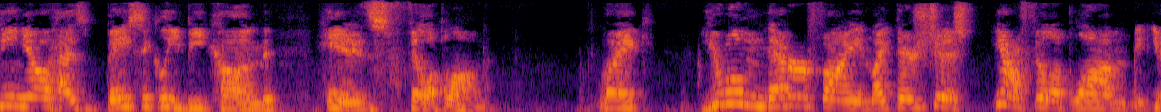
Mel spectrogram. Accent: United States; We're American

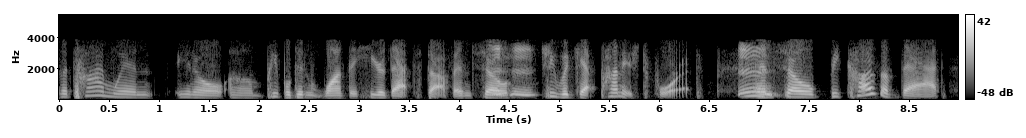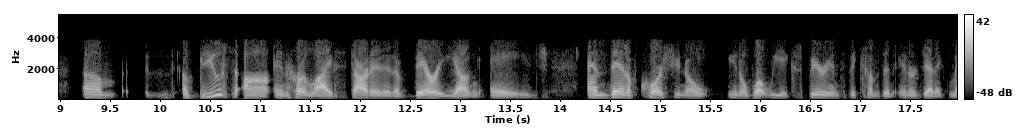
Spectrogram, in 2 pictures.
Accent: Minnesota, United States; I grew up in Minnesota

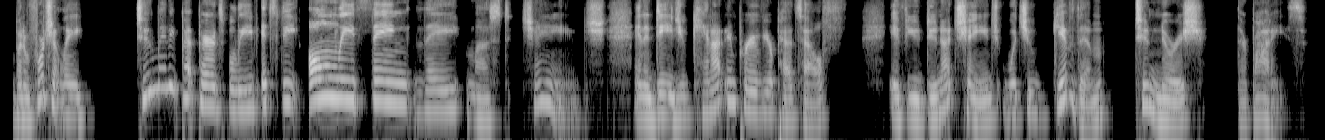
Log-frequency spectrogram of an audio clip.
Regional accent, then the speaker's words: Oklahoma, United States; moved away; my hometown of Oklahoma

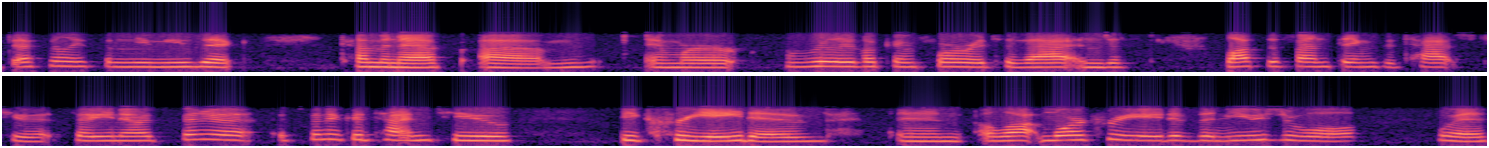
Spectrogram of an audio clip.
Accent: Nashville, Tennessee, United States; This is my hometown. I was born here and lived here my entire life.

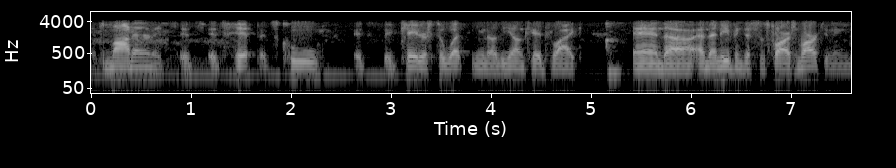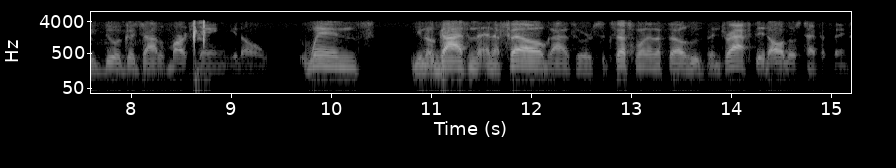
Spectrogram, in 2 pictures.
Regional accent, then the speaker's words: Columbus, Ohio, United States; also born or lived in New York; I grew up in Columbus, Ohio.

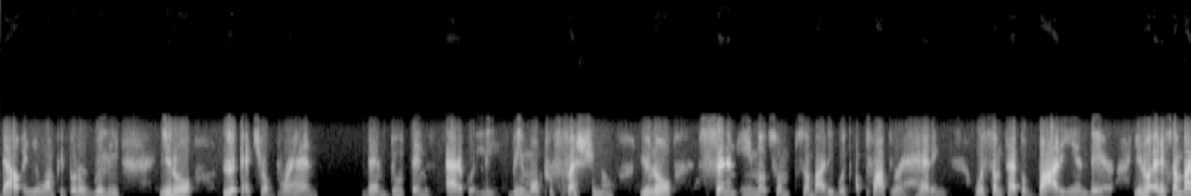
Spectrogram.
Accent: New York Tri-State area, United States; I'm from the Tri-State area. I represent the New York Tri-State area

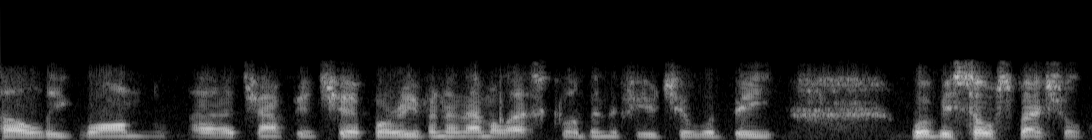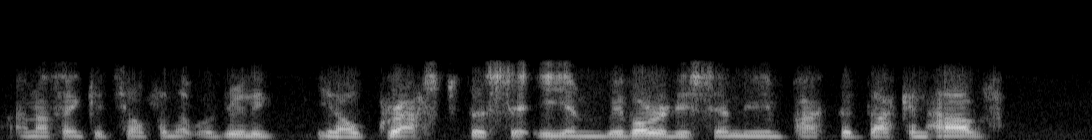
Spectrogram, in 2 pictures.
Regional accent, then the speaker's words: England, United Kingdom; now in United States; typically English

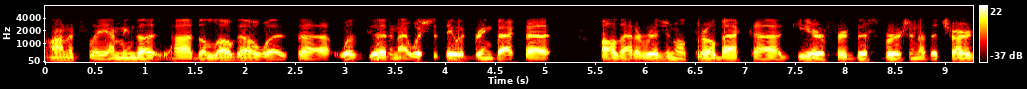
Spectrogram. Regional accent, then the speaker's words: El Cajon, California, United States; where I grew up in El Cajon or in East County, San Diego

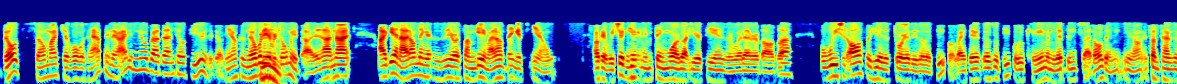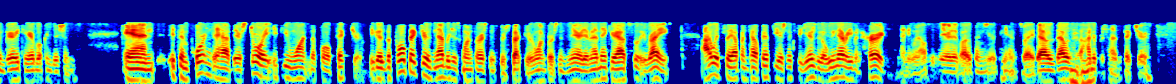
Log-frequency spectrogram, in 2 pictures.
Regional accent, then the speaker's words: the South, United States; I think, you know, I grew up in the South

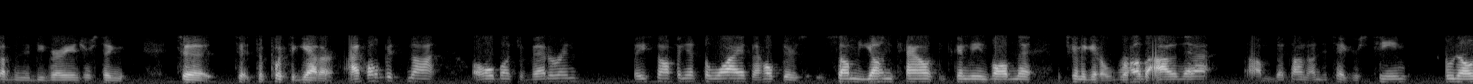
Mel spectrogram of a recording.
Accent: Hartford, Connecticut, United States; Hartford, Connecticut, as Mike Ferrara had mentioned last week on this show, my hometown

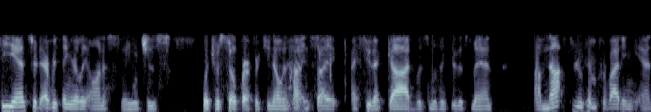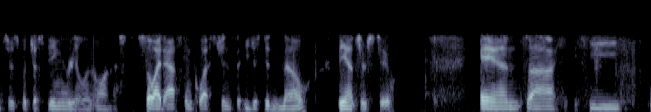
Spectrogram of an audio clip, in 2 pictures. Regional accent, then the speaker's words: Plymouth, Massachusetts, United States; accent: Northeast; I was raised in Massachusetts, a town called Plymouth, about 35 minutes south of Boston

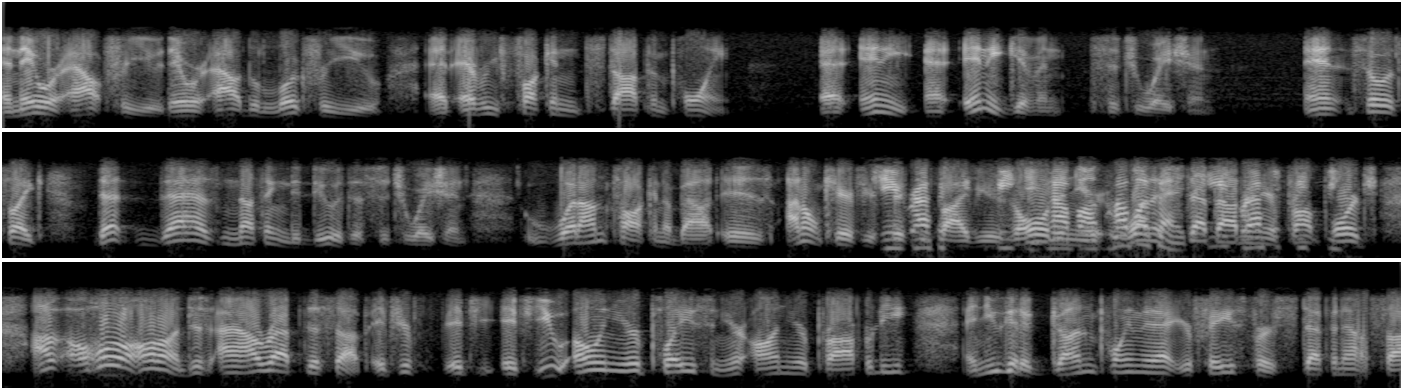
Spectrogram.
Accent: South Carolina, United States; where I grew up in South Carolina too. Like when I spent my teenage years there

